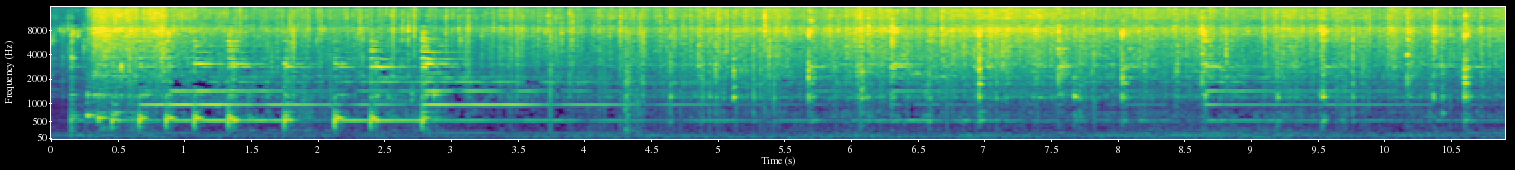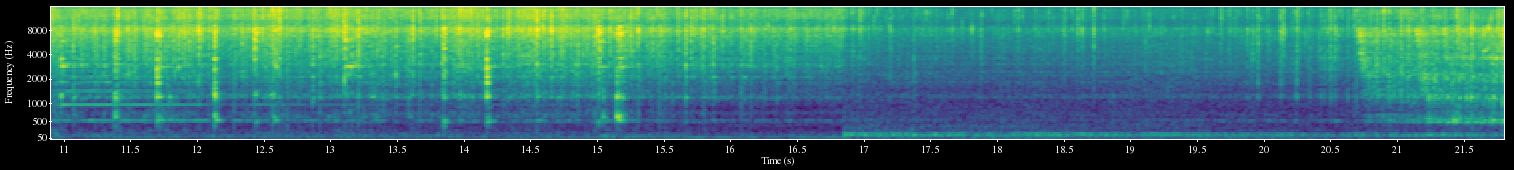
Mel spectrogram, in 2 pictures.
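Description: Garlic and chopped onion sautéing in hot oil in a stainless-steel pot, sizzling, while a spatula scrapes and clicks against the pot in quick strokes, busiest in the first few seconds as the onion goes in. The pot rings with a thin steady tone during some of the stirring.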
